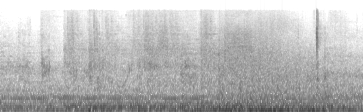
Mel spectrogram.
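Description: A generator destroyed in the strategy game Dawn of War II: Retribution bursts in a dense, rumbling explosion that rolls on as a sustained low boom, loud and close, with no talking over it.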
